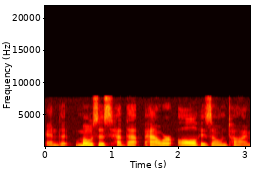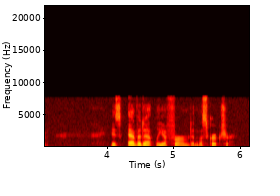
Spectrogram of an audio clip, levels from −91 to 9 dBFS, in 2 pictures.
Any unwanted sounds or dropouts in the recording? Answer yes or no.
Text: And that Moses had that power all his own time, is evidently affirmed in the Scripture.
no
